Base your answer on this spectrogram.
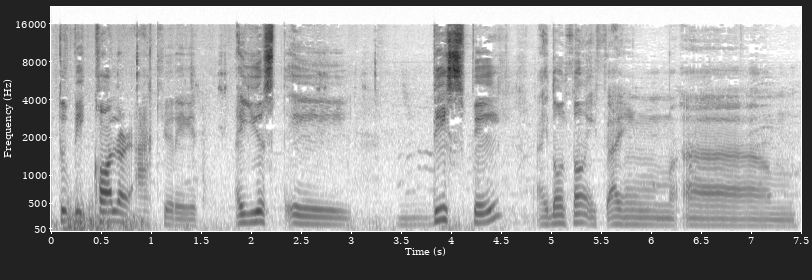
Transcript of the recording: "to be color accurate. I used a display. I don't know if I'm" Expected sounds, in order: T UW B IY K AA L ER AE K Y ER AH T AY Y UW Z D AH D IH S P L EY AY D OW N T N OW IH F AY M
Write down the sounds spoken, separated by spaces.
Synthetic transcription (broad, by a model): T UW B IY K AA L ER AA K Y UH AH T AY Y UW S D AH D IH S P EY AY D OW N T N OW IH F AY M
